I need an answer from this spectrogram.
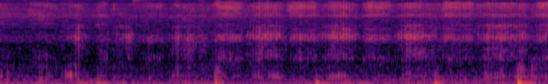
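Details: Domestic cat purring just before a surprise bite; steady low rumbling purr with soft rhythmic pulses and a few small clicks and thumps.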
